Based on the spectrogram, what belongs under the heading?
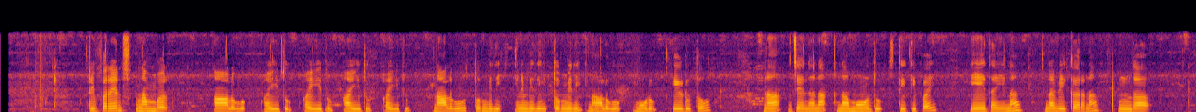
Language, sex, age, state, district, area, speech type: Telugu, female, 30-45, Telangana, Hanamkonda, rural, read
